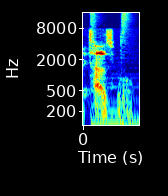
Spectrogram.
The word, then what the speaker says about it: Tusmore: Is that how you pronounce that? – Yeah, Tusmore.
